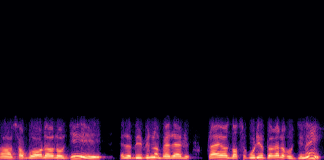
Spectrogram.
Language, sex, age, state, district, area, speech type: Odia, male, 60+, Odisha, Gajapati, rural, conversation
